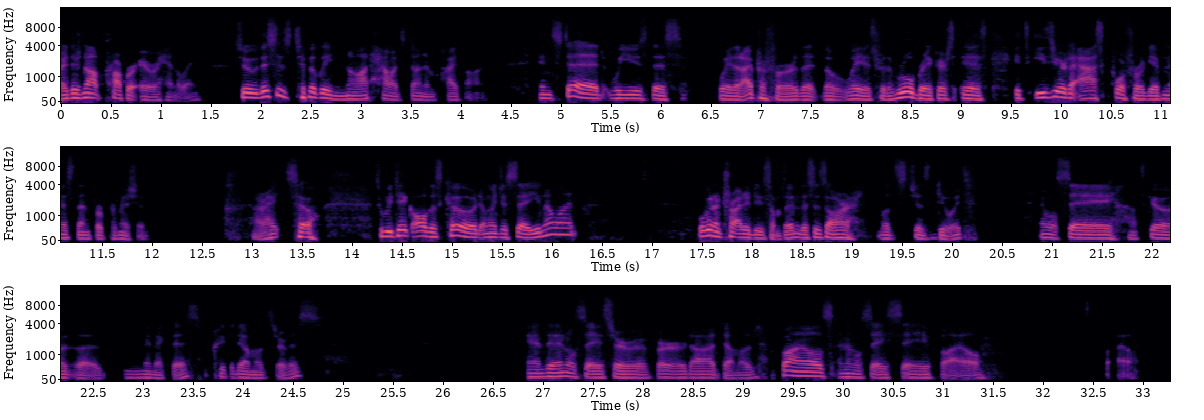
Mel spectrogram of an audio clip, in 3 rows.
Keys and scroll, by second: 24.3 super+c, 26.1 super+v, 29.3 super+v, 30.2 Return.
